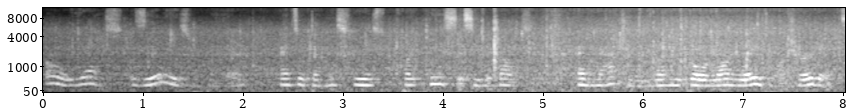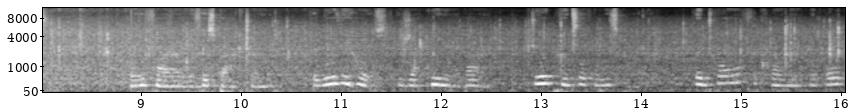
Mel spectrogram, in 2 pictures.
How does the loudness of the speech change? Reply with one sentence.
The volume of the speech goes up, then down.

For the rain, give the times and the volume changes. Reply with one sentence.
You can hear the rain from 0.0 to 16.0 s, getting louder then quieter.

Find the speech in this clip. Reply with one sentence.
You can hear the speech from 0.0 to 8.1 s and from 8.9 to 16.0 s.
